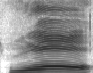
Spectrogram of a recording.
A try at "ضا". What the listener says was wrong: ہونٹ گول نہیں کرنے، گڈ۔ ضا ضا، اوپر اٹھا کے زبان کو اوپر دانتوں سے لگائیں۔ ضا زبر ضا۔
